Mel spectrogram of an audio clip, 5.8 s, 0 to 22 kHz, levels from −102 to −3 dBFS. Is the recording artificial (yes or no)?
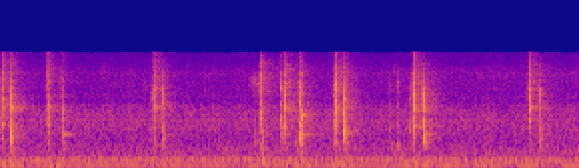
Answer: no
